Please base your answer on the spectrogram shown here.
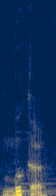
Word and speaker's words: Muker: Pronounced Muker, Muker and Thwaite are derived from Old Norse words meaning a small cultivated field and a woodland clearing, respectively.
